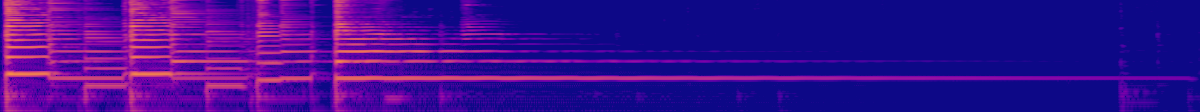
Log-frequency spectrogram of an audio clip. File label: licks, Blues Guitar; ILIO; Fretworks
